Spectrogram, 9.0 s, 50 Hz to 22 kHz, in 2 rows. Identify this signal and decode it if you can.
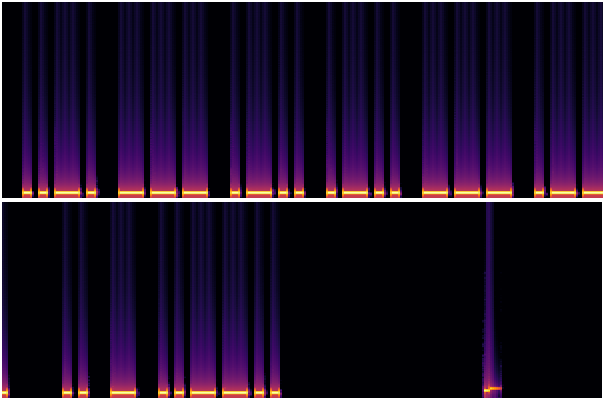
Morse code, heard as a keyed tone, about 21 wpm, 700 Hz. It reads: FOLLOW IT?
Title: Sentences from Top 1000 Words - Review Part 1 - 20wpm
